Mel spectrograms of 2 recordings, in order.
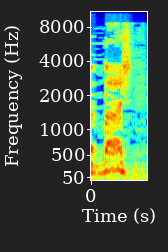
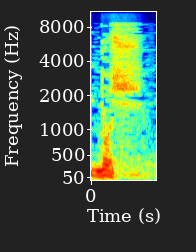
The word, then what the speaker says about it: Bush: A la derecha, analiza Bush, nacionalizar hipotecas para frenar la crisis. – Perdón, es Bush. El, guarda que la sobrepronunciación también es mala, ¿eh? – Analiza Bush.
